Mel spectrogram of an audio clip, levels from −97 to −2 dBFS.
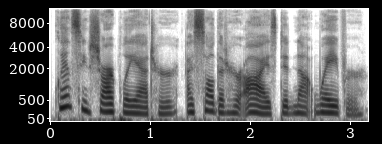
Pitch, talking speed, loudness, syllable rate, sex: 180 Hz, 225 wpm, -19 LUFS, 5.0 syllables/s, female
